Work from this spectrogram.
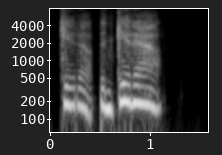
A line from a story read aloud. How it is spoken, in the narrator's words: Sarah saying urgently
